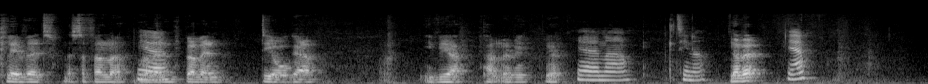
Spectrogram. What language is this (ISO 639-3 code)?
cym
